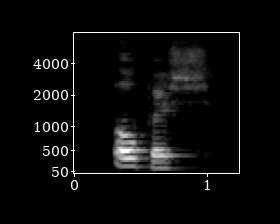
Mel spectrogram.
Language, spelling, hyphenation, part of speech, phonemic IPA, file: Dutch, opus, opus, noun, /ˈoː.pʏs/, Nl-opus.ogg
- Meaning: opus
